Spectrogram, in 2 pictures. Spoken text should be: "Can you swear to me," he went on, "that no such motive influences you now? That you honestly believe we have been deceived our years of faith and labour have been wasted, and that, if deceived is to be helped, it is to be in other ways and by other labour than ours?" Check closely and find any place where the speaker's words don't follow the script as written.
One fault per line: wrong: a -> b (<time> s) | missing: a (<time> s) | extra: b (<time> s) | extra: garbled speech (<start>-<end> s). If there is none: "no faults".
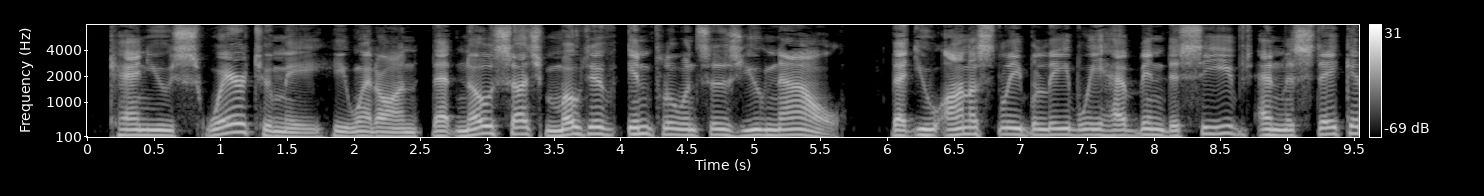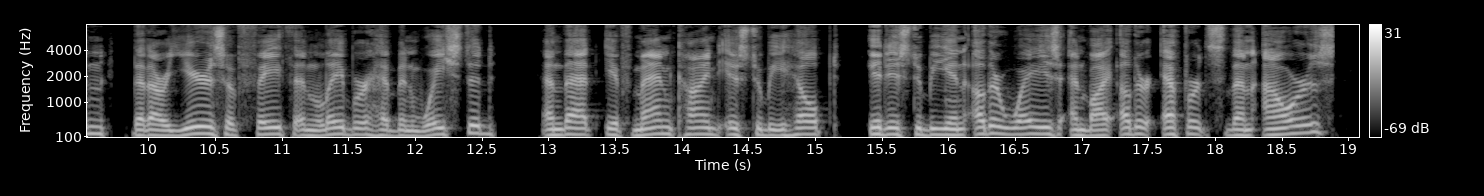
extra: and mistaken That (8.8 s)
wrong: deceived -> mankind (13.6 s)
wrong: labour -> efforts (17.6 s)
